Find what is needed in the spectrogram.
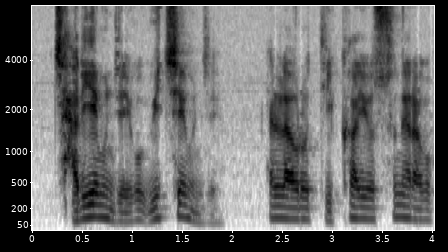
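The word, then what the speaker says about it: δικαιοσύνη: 헬라어로 디카이오 수네라고 발음하는 단어인데 이것은 마땅히 있어야 할 자리에 있는 것입니다.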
